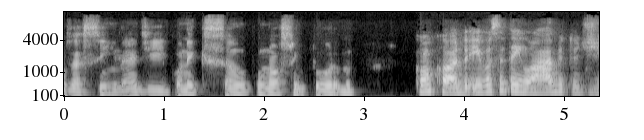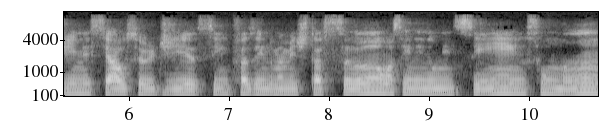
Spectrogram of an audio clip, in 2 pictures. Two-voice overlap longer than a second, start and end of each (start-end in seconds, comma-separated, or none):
none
